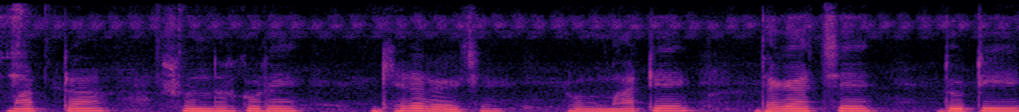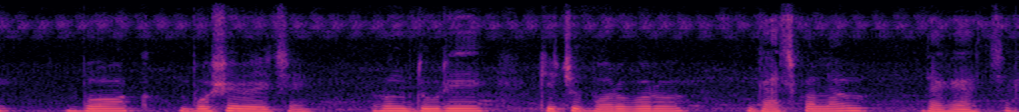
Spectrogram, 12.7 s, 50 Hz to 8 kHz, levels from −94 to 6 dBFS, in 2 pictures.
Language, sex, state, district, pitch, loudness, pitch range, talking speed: Bengali, female, West Bengal, Malda, 155 Hz, -38 LUFS, 150-165 Hz, 100 wpm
